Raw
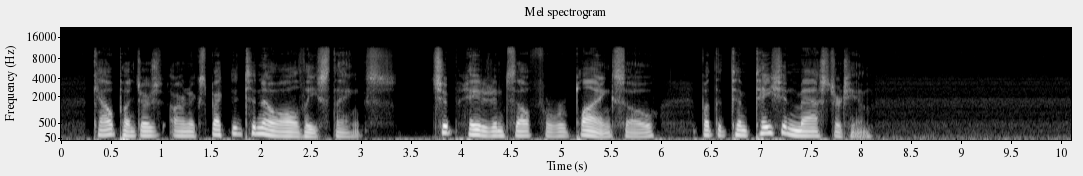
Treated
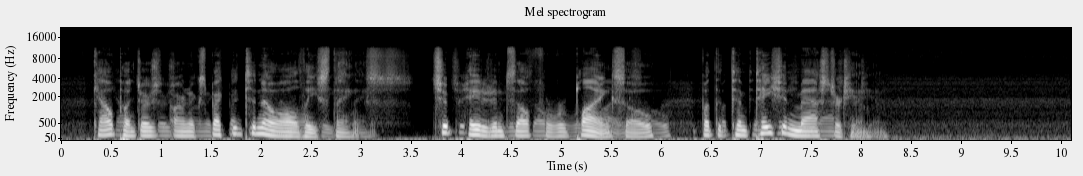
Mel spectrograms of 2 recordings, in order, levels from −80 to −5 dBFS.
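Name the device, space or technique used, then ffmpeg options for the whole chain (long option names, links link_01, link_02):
ducked delay: -filter_complex "[0:a]asplit=3[link_01][link_02][link_03];[link_02]adelay=170,volume=-5dB[link_04];[link_03]apad=whole_len=453299[link_05];[link_04][link_05]sidechaincompress=threshold=-42dB:ratio=3:attack=16:release=195[link_06];[link_01][link_06]amix=inputs=2:normalize=0"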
